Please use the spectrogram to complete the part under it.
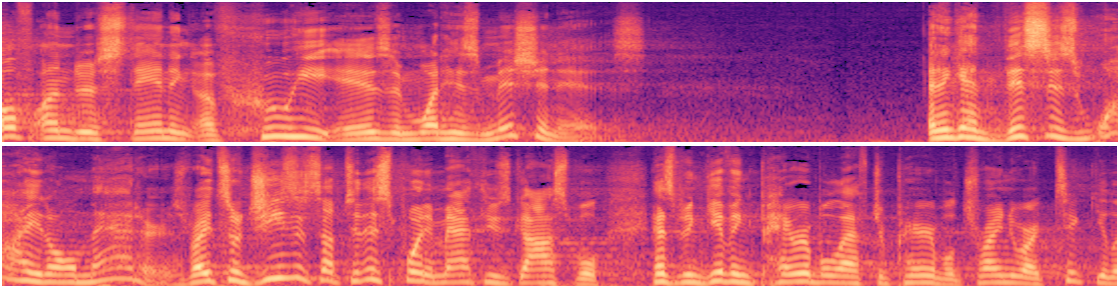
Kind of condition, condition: setting, large echoing room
